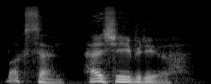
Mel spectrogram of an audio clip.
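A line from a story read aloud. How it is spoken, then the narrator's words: Muttering. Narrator (Turkish): diye mırıldandı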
